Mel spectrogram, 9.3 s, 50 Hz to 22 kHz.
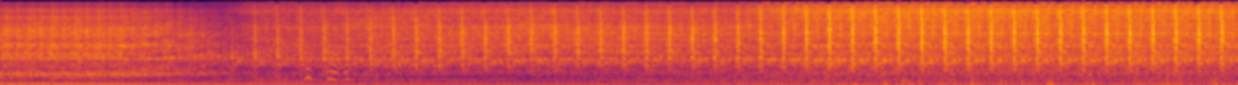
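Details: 2000 7.3 diesel truck, unstarted for two years, still has power when driven around the block: sharp regular knocks about three per second over the diesel clatter, louder with revs; deep knock, owner suspects rod knock, likely bottom end.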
